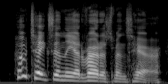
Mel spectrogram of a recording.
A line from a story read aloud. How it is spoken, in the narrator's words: exclaimed Kovalov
